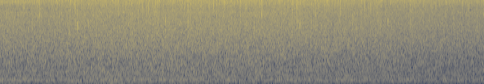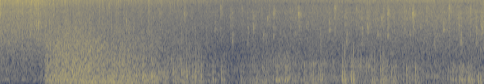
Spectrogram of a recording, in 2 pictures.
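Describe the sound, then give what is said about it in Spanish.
Heavy rain pours in a steady, dense hiss, then a loud, deep rumble of thunder breaks in about halfway and rolls on beneath the downpour until the end. “Lluvia otra vez, no, por favor.”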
